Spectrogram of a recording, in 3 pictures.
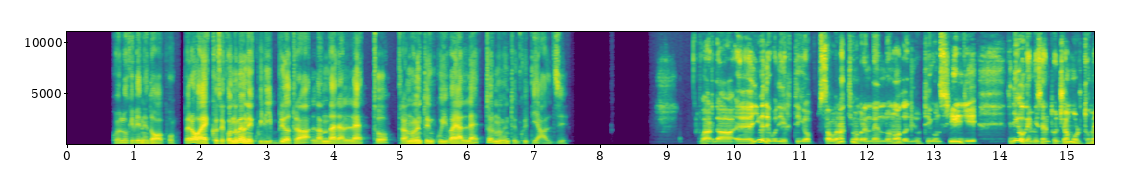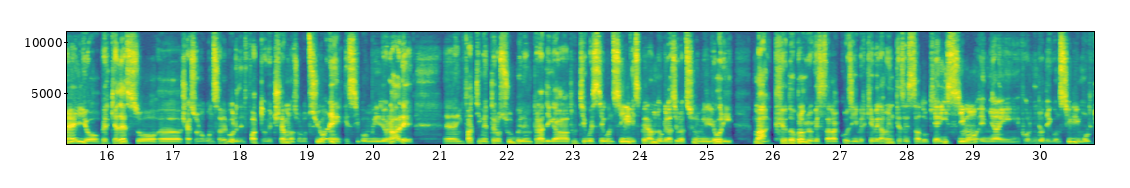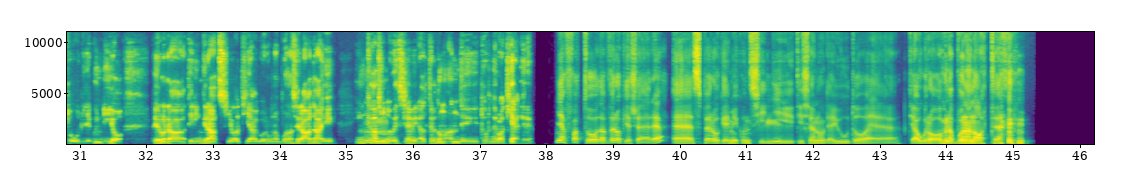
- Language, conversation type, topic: Italian, advice, Come posso superare le difficoltà nel svegliarmi presto e mantenere una routine mattutina costante?
- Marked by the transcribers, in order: tapping; "subito" said as "subbito"; "proprio" said as "propio"; unintelligible speech; laughing while speaking: "una buonanotte"; chuckle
